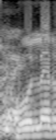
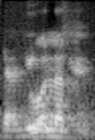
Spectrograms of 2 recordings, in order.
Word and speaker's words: Wöhler: in 1828 when Friedrich Wöhler, FRIED rich के spelling आते हैं करीबो, लिख लो, फ्रेडरिक ही हुआ, वूलर, WHLER, वूलर, WO, बोला एच लिख भी तो रहा हूँ,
